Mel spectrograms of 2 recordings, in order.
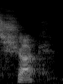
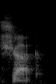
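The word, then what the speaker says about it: Shough: uh i was wrong it's shuck i i don't understand how s s-h-o-u-g-h comes out to shock but it does apparently 21 for 3 312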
